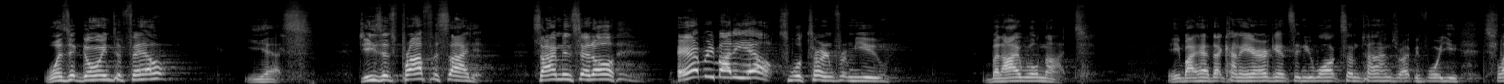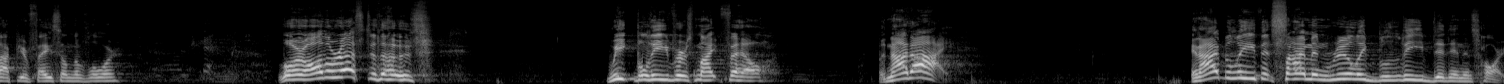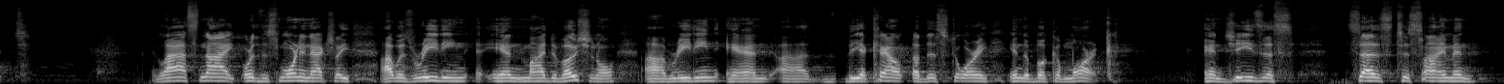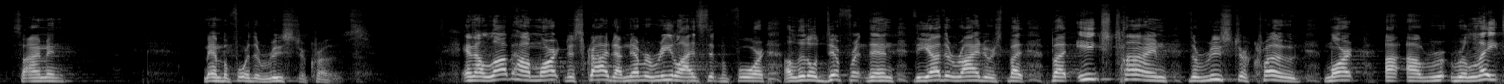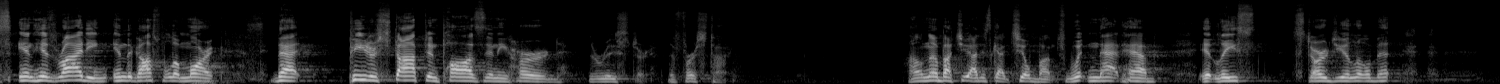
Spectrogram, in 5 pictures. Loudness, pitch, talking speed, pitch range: -21 LUFS, 165 Hz, 140 wpm, 150-195 Hz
